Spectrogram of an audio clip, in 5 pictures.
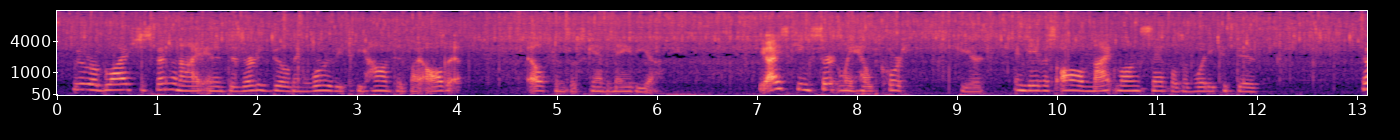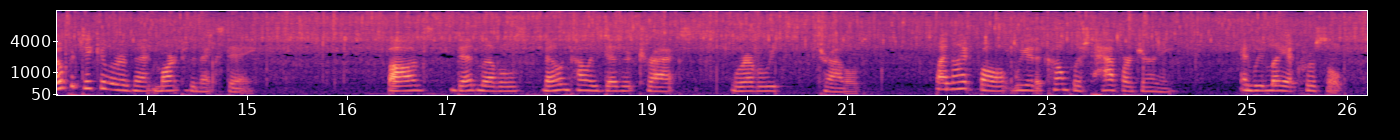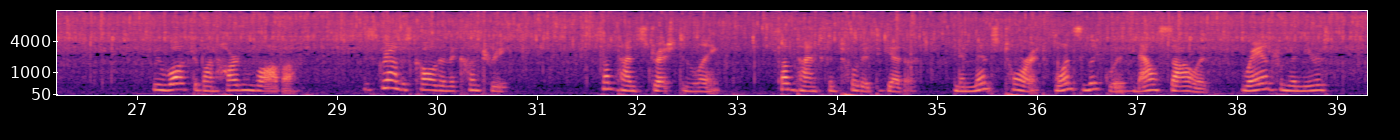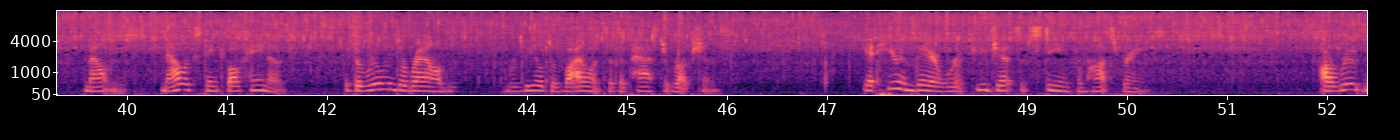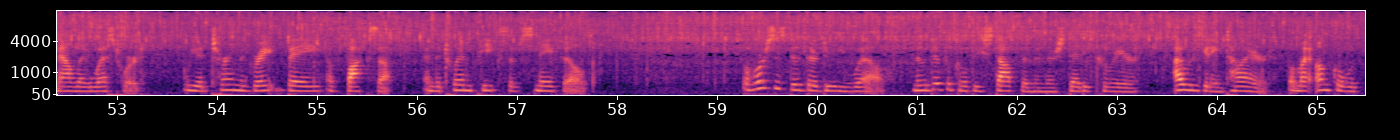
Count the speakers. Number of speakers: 1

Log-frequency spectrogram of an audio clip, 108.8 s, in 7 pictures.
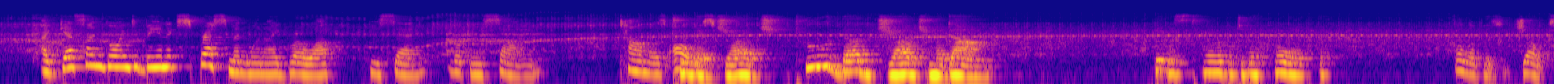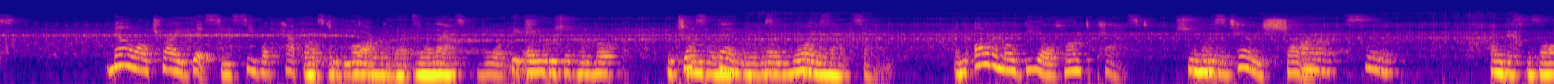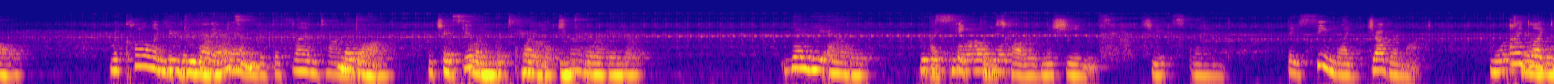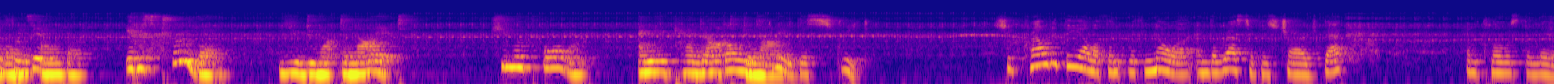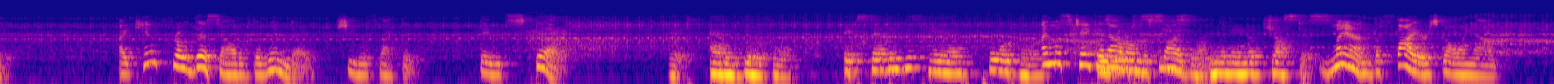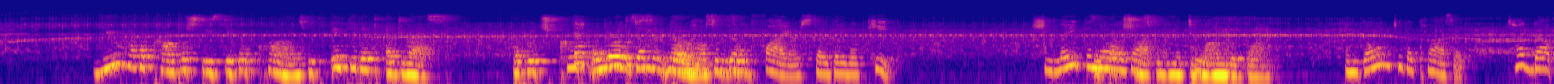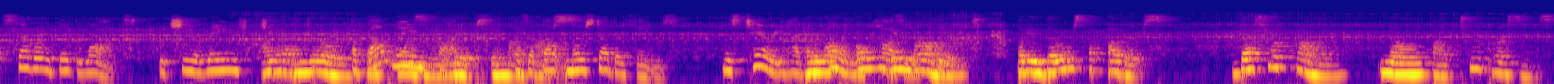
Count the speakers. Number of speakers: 2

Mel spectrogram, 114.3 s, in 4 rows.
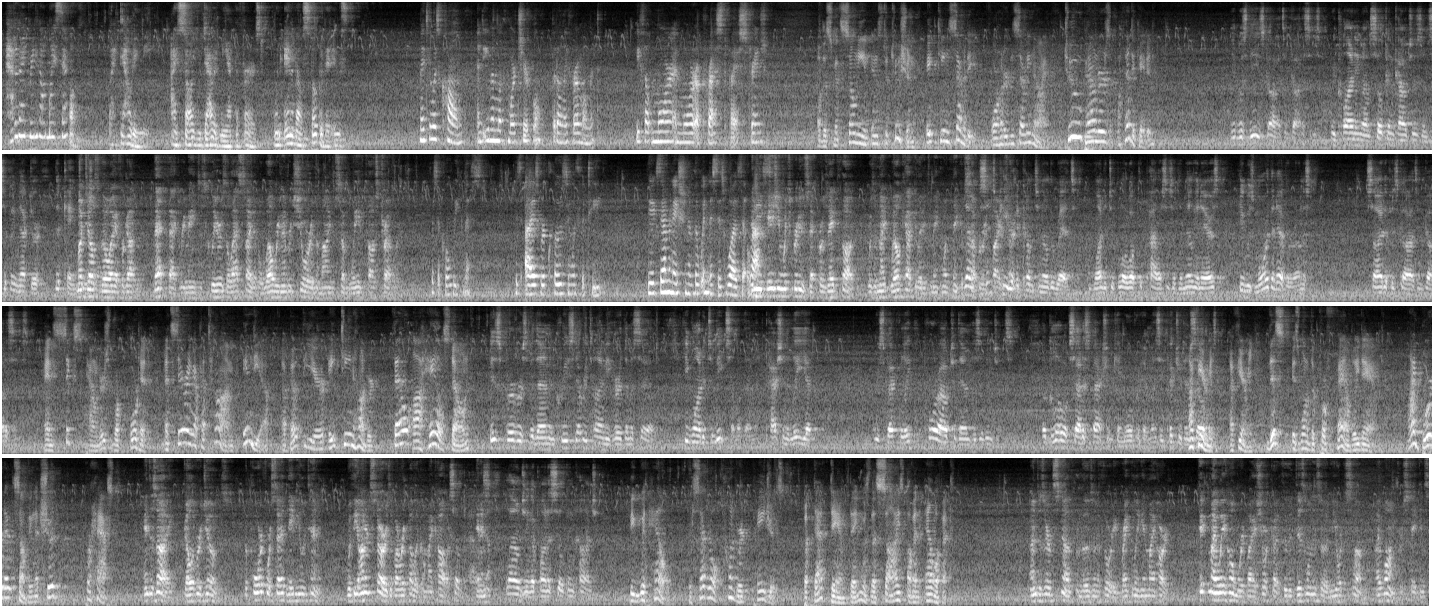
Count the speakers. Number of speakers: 5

